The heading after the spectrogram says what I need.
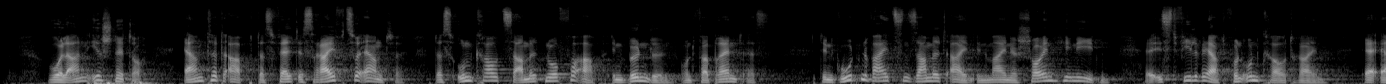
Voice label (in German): Gedicht, Gemeinde; Wohlan ihr Schnitter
